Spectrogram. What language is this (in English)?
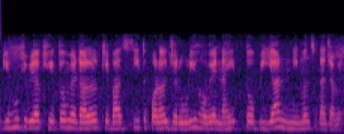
Bhojpuri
